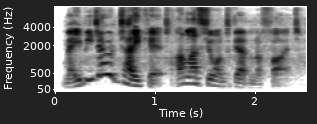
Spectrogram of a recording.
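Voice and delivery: usual speaking voice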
